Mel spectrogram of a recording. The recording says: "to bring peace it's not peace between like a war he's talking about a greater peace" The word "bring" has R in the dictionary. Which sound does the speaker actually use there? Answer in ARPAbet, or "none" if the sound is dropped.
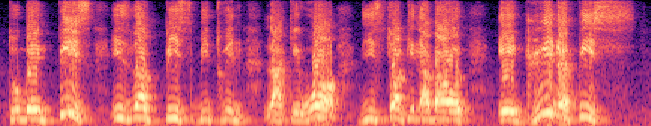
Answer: none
